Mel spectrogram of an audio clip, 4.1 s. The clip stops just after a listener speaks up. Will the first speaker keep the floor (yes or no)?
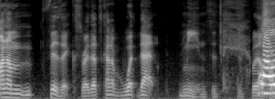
no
